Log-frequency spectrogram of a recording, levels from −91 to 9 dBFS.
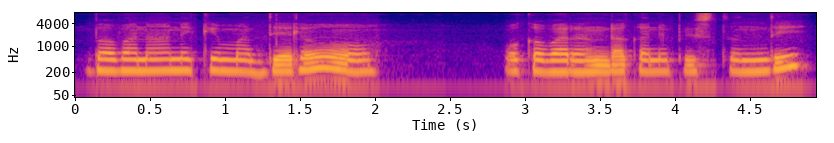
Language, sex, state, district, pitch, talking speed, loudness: Telugu, female, Telangana, Hyderabad, 215 Hz, 60 wpm, -15 LUFS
